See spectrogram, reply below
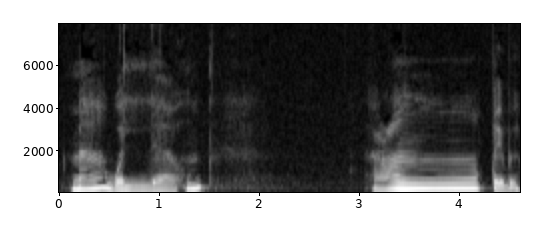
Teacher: نون پر اخفاء اور ہیوی اخفاء کیونکہ next letter قاف ہے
